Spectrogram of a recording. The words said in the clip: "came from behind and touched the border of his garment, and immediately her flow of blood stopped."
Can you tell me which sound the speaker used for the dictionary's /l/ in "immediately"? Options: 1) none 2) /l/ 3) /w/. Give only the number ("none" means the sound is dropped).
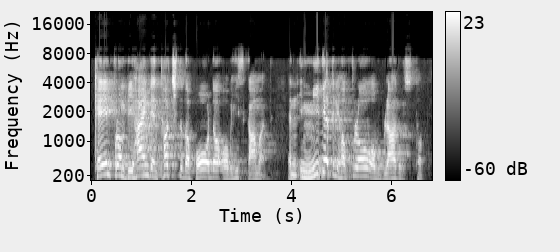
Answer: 2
